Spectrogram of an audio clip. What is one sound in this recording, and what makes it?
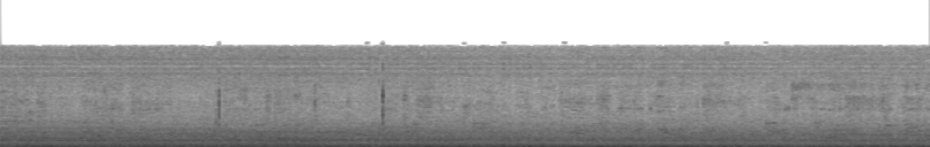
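A motorcycle engine drones just ahead.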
